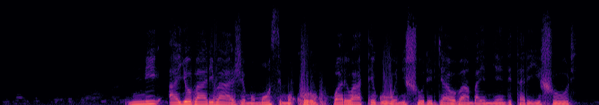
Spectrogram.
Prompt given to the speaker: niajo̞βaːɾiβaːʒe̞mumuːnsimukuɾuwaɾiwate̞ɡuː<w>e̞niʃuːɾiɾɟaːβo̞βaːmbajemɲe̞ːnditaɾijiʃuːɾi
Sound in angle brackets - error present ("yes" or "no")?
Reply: no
